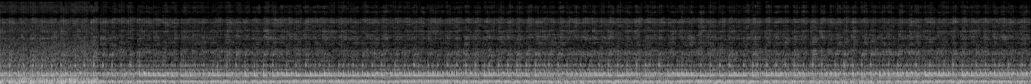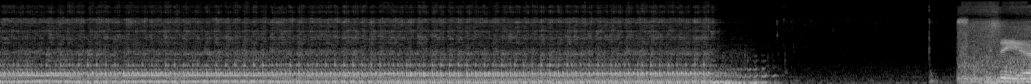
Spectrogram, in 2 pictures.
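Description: A Hangkai 18 hp outboard boat motor runs steadily on flush muffs in a close, droning idle for about seventeen seconds, then cuts out abruptly with a short near-silence before sound returns.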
